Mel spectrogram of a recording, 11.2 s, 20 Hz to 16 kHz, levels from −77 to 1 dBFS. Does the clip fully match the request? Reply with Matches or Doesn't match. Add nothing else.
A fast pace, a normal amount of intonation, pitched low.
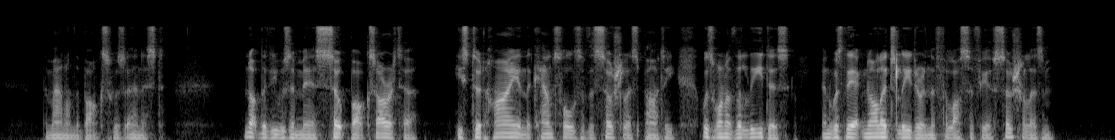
Matches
